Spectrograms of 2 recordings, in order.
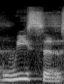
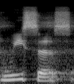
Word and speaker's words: WiCyS: sign out there that says whis so that's how we pronounce it whis and it means we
